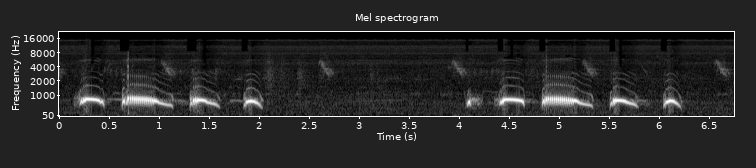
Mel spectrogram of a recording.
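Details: Decoy spotted dove cooing a challenge to stir wild doves: two repeated phrases of four to five mellow, low coos with a long central note, separated by about two seconds of quiet.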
